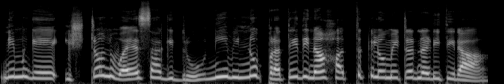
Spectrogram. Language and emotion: Kannada, surprised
